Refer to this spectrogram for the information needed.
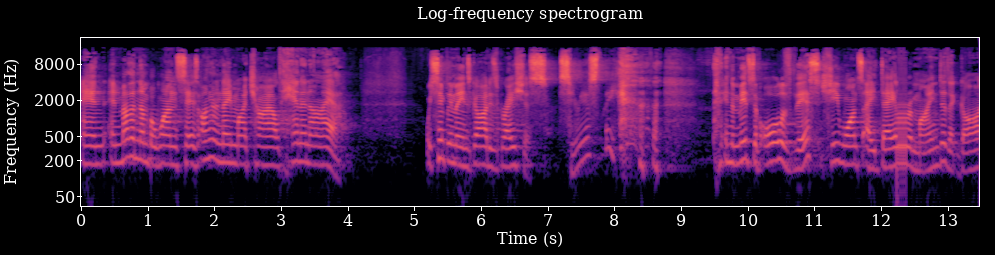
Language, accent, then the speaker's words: English; Australia; accent: Australian; now in United States; I'm from William Jessop University via, well, Australia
